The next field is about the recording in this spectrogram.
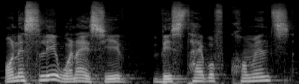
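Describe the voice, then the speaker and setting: A man's voice: on the high side, measured pace, darkish tone. A young man with a Greek accent, a fitness vlogger talking earnestly to camera in a large indoor gym, in simple wording with restarts. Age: young adult. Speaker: fitness youtuber. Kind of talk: casual vlog talk to camera.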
